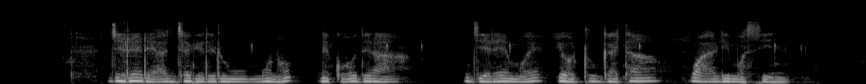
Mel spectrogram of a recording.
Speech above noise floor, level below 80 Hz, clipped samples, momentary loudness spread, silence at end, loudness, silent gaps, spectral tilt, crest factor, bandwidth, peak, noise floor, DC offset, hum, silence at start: 25 dB; -60 dBFS; under 0.1%; 10 LU; 0.8 s; -32 LUFS; 3.06-3.13 s, 4.27-4.52 s; -6.5 dB/octave; 16 dB; 7.8 kHz; -16 dBFS; -55 dBFS; under 0.1%; none; 0.7 s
